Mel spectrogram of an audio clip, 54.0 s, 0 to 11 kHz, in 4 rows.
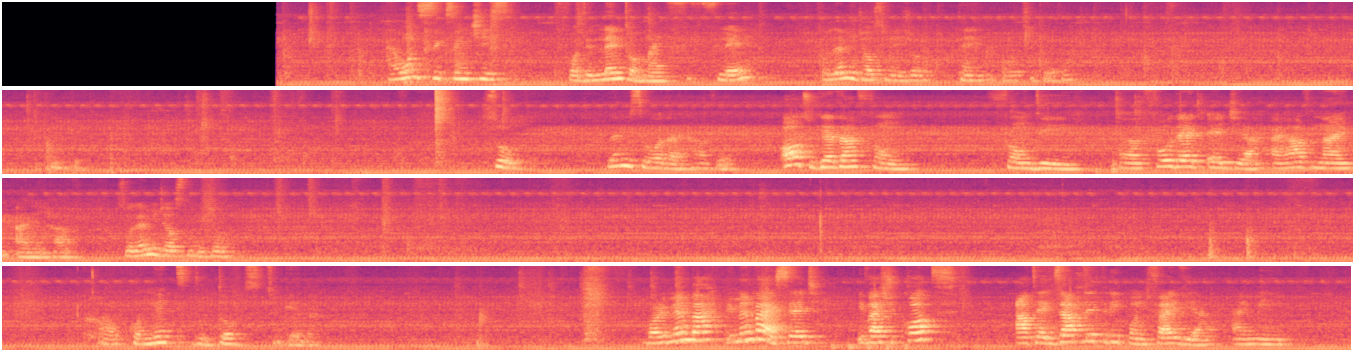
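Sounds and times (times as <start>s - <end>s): steady background hum: 2.8s - 54.0s.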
